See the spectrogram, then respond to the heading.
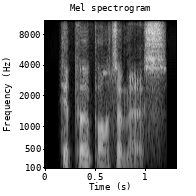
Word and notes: Hippopotamus: British English

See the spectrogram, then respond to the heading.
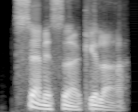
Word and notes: semicircular: British English

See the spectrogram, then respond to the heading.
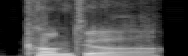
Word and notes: contour: British English

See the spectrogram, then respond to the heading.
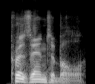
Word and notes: presentable: British English

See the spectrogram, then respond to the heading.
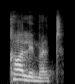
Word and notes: collimate: Indian

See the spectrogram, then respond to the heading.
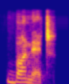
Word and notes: bonnet: Indian

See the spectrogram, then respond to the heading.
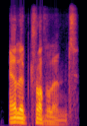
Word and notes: electrovalent: British English

